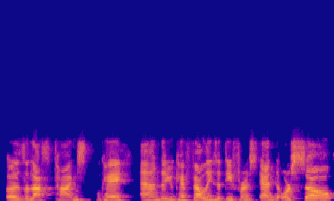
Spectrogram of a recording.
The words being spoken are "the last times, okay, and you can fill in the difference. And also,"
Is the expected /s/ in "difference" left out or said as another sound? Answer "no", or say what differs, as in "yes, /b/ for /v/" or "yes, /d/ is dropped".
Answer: no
